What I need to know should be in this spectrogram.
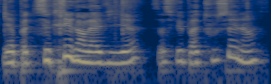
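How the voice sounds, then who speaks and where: A woman's voice: medium pitch, fast talker, warm tone, slightly rough. A woman who runs a clothing alterations shop, chatting casually and venting with exasperation about her customers.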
